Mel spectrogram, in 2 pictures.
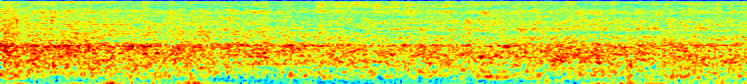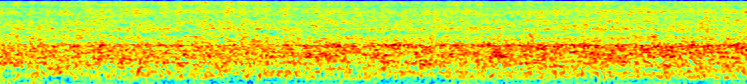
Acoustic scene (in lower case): park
